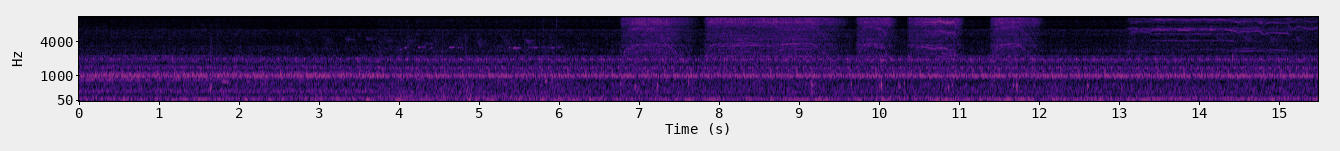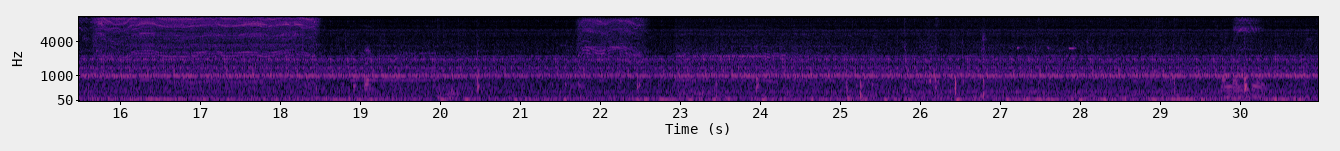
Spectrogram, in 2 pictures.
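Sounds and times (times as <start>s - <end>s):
steady whine: 0.0s - 30.9s
toy motors whirring: 6.8s - 12.1s, 13.1s - 18.6s, 21.6s - 22.7s.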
